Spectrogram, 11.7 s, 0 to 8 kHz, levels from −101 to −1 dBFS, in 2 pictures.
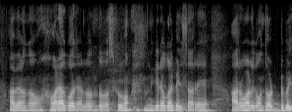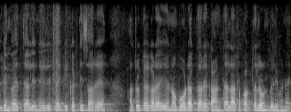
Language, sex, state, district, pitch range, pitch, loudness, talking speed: Kannada, male, Karnataka, Mysore, 150-160 Hz, 155 Hz, -28 LUFS, 135 wpm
